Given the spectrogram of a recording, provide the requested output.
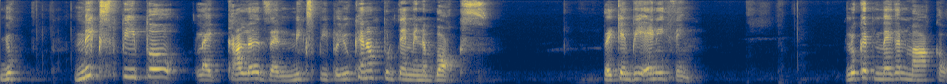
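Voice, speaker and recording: A woman's fairly high, somewhat breathy voice with lively intonation, a moderate pace and long, frequent pauses. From South Africa. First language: Afrikaans. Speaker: livestreamer. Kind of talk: livestream chat answering comments. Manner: animated.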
